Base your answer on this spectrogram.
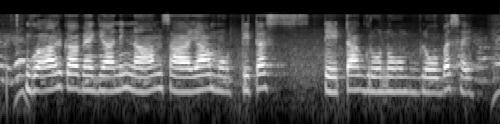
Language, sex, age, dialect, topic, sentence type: Hindi, female, 18-24, Awadhi Bundeli, agriculture, statement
